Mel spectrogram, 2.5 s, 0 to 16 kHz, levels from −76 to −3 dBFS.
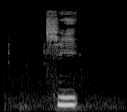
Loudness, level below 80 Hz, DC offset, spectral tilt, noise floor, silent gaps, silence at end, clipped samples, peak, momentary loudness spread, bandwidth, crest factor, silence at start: -25 LUFS; -68 dBFS; under 0.1%; -3 dB/octave; -62 dBFS; none; 1 s; under 0.1%; -14 dBFS; 12 LU; 11.5 kHz; 16 dB; 0.95 s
